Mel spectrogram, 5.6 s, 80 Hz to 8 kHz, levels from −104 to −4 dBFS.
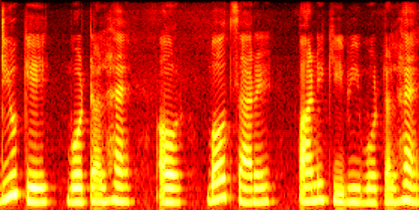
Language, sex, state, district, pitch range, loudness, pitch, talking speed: Hindi, female, Himachal Pradesh, Shimla, 195-215 Hz, -17 LUFS, 200 Hz, 130 wpm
